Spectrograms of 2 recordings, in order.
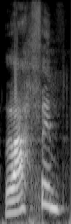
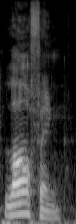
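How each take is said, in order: First: "Laughing" with a short northern a, raised pitch; northern English "Laughing", said "laffin"; Northern English accent. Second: Said in the usual way. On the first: Shown as a demonstration. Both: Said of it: "talking like a northerner".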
